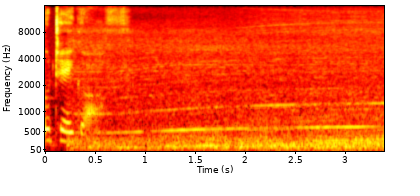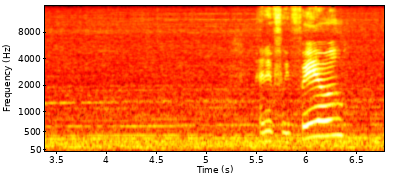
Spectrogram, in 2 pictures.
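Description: Jet engines roar with a whine that slowly rises in pitch.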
